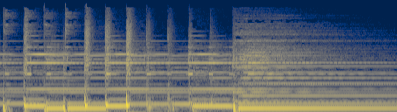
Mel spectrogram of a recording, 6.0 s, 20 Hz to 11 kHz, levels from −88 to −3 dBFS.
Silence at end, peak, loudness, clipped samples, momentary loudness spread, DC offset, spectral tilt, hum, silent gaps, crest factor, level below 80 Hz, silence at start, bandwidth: 0 s; 0 dBFS; -21 LUFS; under 0.1%; 9 LU; under 0.1%; -6.5 dB/octave; none; none; 20 dB; -36 dBFS; 0 s; 8.8 kHz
